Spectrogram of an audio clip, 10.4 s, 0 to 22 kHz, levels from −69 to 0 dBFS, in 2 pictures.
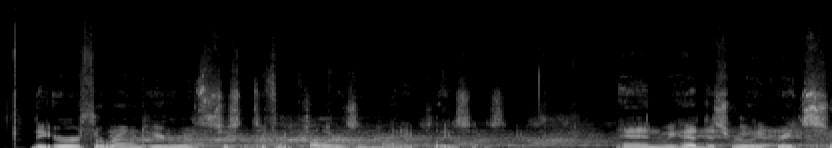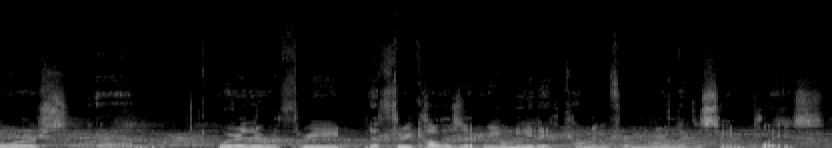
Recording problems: echo of what is said; strong; throughout; 450 ms later, 9 dB below the speech

